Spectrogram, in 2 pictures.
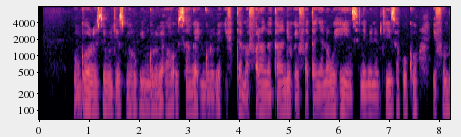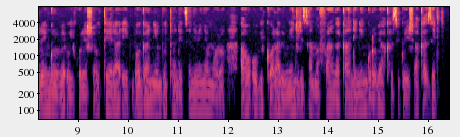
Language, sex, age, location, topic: Kinyarwanda, male, 18-24, Huye, agriculture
